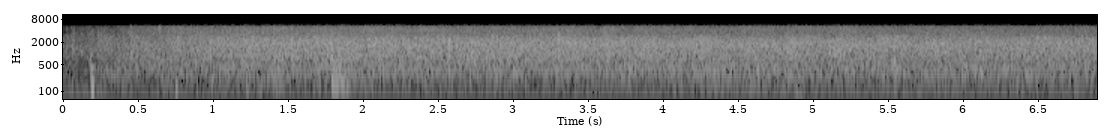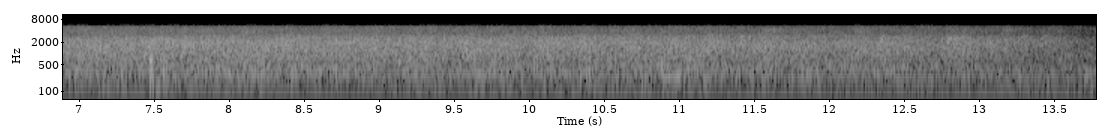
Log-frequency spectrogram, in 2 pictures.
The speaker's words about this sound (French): Oui, je crois que je peux me faire l'écho d'ailleurs de ces applaudissements pour dire que nous vous remercions très chaleureusement de cette introduction détaillée sur l'organisation, le fonctionnement de la justice néerlandaise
